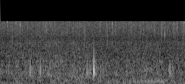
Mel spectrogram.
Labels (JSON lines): {"label": "biophony", "recorder": "SoundTrap 300"}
